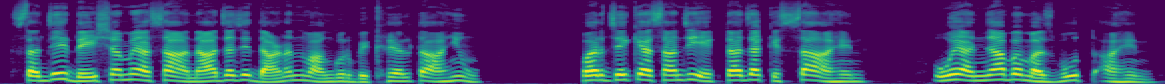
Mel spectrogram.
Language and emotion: Sindhi, neutral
